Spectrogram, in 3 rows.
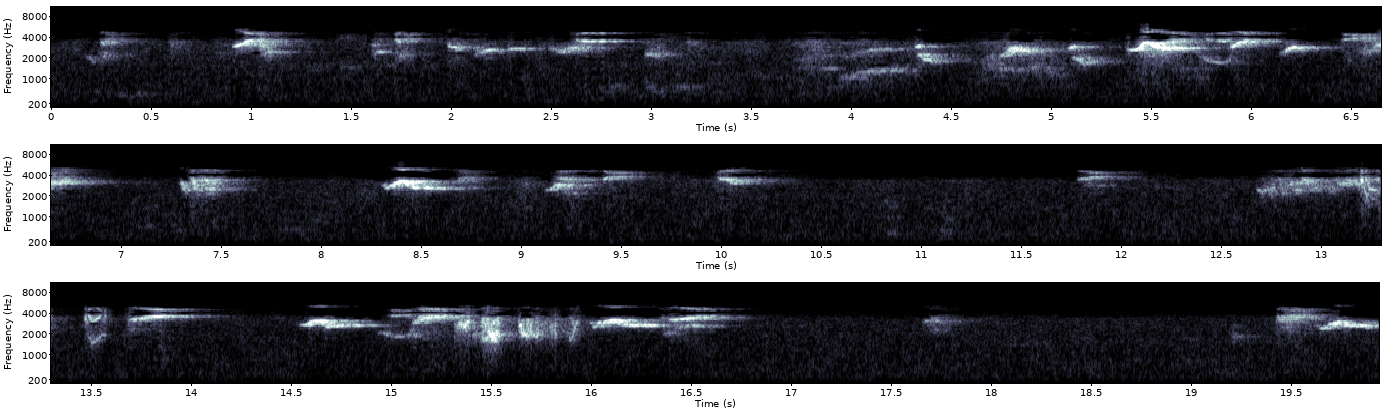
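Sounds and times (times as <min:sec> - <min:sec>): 
Oriental magpie-robin singing varied whistles: 0:00.9 - 0:03.0, 0:04.0 - 0:07.6, 0:08.3 - 0:10.3, 0:12.7 - 0:16.8, 0:19.4 - 0:19.9.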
